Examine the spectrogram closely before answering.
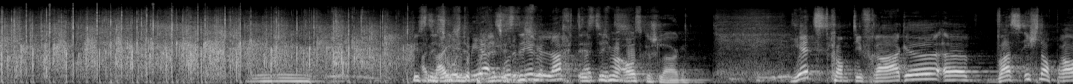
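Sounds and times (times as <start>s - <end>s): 
audience applause: 0.0s - 5.1s
speech: 4.1s - 7.0s, 7.9s - 10.7s.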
